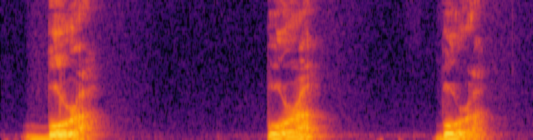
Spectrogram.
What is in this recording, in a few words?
"bura", Dhurga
